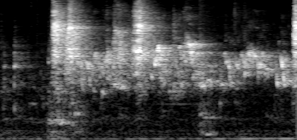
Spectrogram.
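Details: Pet budgerigars at a bathing fountain: after a brief quiet start, one long harsh, buzzy squawking burst with chirpy edges runs continuously to the end.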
